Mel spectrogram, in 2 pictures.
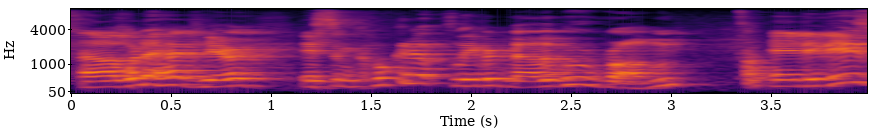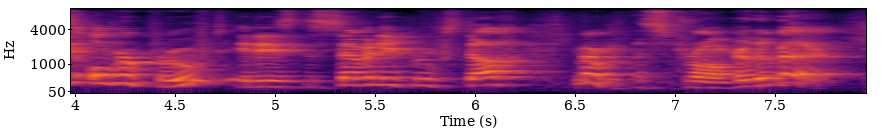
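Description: Cocky and boastful, a young man hams it up as Batman hosting a comic cooking show, filling his rambling with fillers. He sits high in pitch with lively intonation, speaking a little fast in a sharp tone. A far-off camera mic records the echoey home kitchen, with a little hiss or hum.

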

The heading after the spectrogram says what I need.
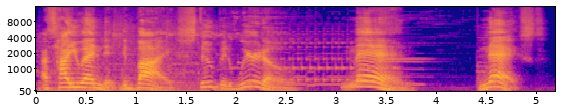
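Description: A young man giving excitable, mocking commentary while playing a game. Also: fairly high pitch, takes it slowly. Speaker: let's play gamer. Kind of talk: gameplay commentary. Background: faint game music.

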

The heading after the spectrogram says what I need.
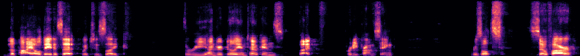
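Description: A man's voice: deep voice, fairly bright tone, low-quality recording. A man presenting a machine learning paper to a reading group, in a casual walkthrough with many ums and restarts.

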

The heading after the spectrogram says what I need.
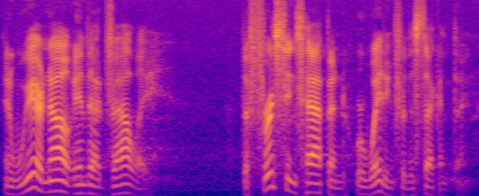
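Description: A male pastor preaching a sermon with animated storytelling. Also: a little fast. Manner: storytelling, animated swings in pitch and loudness. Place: large church hall. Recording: long church hall reverb.

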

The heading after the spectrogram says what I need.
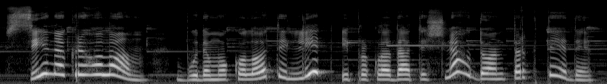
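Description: A woman's voice: high voice, very animated, unhurried, soft background music. A woman voicing an impulsive little round bun character in a children's audio storybook, calling out eagerly. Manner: eager, shouting, exclamatory.

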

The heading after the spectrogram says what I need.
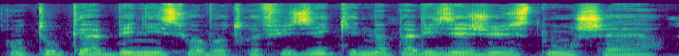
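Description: A man's voice: mid-range voice, moderate pace, mellow, slightly rough, voice pushed up, natural voice. A man voicing a cornered, ashamed male spy in an audiobook, grumbling in a sour-sweet tone. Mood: rueful.

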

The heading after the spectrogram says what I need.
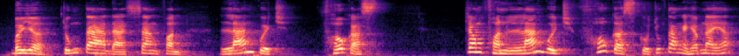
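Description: A male English teacher, giving a pronunciation lesson and saying example words slowly, stretching the vowels. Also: sits high, a bit bright.

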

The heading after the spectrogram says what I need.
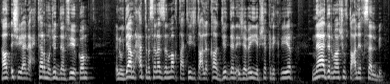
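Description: Speaking rapidly in a fairly high, slightly raised voice, a young Jordanian YouTuber blends a few Saudi words into his Jordanian Arabic, with faint music behind. He chats with viewers from his room, reading out their questions and answering each in turn.

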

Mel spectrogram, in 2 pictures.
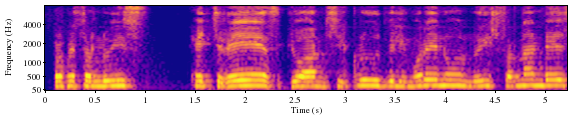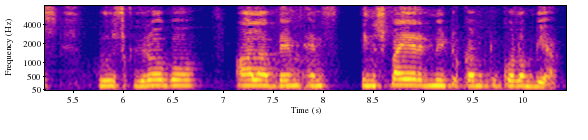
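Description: High-pitched older man lecturing, non-native English. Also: flat delivery, measured pace, mellow, rough recording. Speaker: visiting pharmacy professor and associate dean. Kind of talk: lecture with slides. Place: indoors, on a video call.

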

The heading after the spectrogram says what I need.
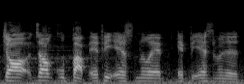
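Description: A man's voice: fairly high pitch, flat delivery, fast, bright, forceful tone. A young man playing along in a voice chat, chatting and joking casually about the game and his settings. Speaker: co-player.

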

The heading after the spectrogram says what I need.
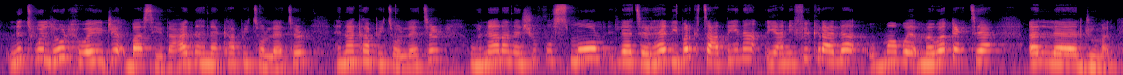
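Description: A young woman with an Algerian Arabic accent, explaining an English exam step by step and slowly sounding out English words to show where the stress falls. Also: high voice, darkish tone, a little hiss or hum. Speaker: English tutor. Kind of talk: exam-prep lesson.

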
